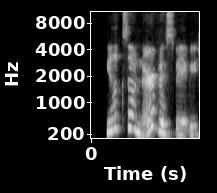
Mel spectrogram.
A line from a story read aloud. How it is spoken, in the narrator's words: she giggles with me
